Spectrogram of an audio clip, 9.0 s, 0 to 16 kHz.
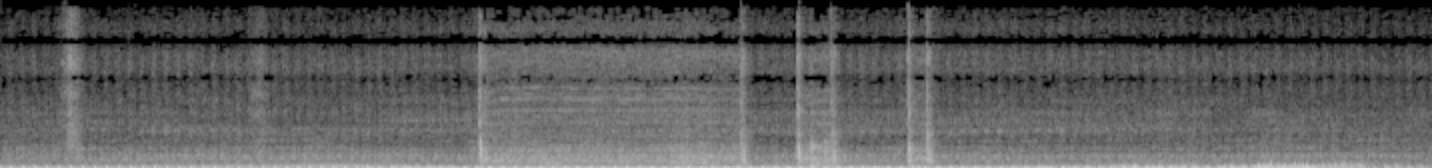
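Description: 2004 Polaris Sportsman 400's single-cylinder engine idling with a steady rapid thumping, with a few sharp metallic clicks about halfway through and a brief change in the engine note near the end.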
